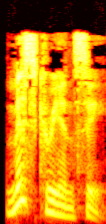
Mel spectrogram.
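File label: "miscreancy", British English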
